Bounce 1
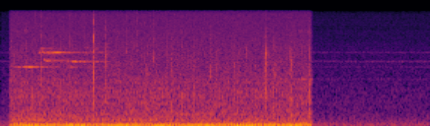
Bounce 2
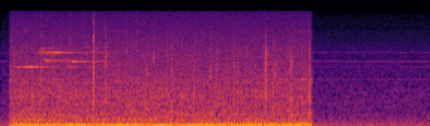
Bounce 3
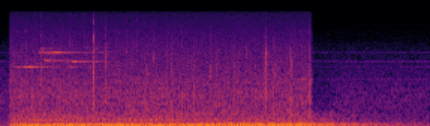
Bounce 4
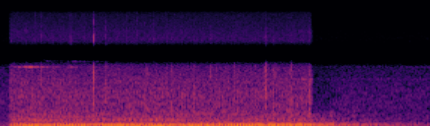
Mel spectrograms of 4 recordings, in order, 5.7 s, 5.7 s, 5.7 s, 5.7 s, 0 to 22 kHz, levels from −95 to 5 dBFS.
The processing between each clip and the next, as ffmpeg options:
-af "highshelf=f=6700:g=-12,volume=1.41"
-filter_complex "[0:a]acrossover=split=440|2300[s0][s1][s2];[s0]aecho=1:1:292|584|876|1168|1460|1752|2044:0.501|0.286|0.163|0.0928|0.0529|0.0302|0.0172[s3];[s1]acompressor=mode=upward:threshold=0.00794:ratio=2.5[s4];[s3][s4][s2]amix=inputs=3:normalize=0,volume=0.355"
-af "flanger=delay=2.7:depth=4.8:regen=-52:speed=0.55:shape=triangular,asuperstop=centerf=3800:order=12:qfactor=1.2"

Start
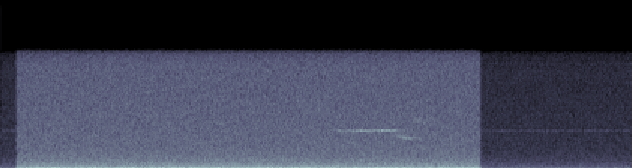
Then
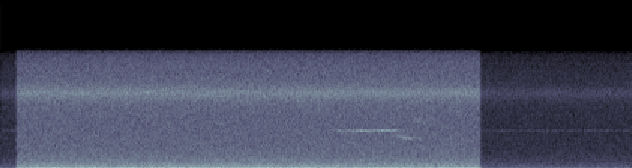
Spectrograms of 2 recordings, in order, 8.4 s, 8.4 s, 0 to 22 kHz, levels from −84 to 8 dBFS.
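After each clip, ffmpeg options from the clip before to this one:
-af "equalizer=f=9800:w=3.9:g=11.5,volume=0.891"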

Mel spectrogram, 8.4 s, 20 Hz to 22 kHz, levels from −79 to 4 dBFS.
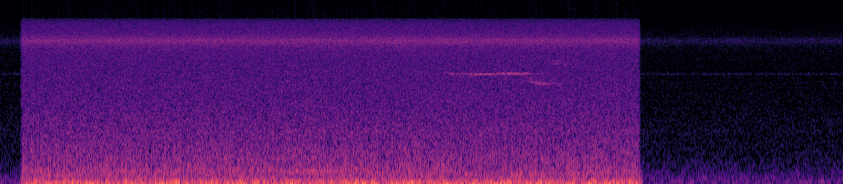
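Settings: -filter_complex "[0:a]acrossover=split=260|1200[s0][s1][s2];[s0]flanger=delay=17:depth=2.5:speed=0.67[s3];[s1]acrusher=bits=6:dc=4:mix=0:aa=0.000001[s4];[s3][s4][s2]amix=inputs=3:normalize=0,volume=0.398"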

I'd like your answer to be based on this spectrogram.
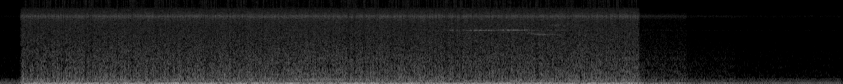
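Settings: -filter_complex "[0:a]aecho=1:1:479|958|1437|1916:0.224|0.0985|0.0433|0.0191,asplit=2[s0][s1];[s1]aeval=exprs='(mod(15.8*val(0)+1,2)-1)/15.8':c=same,volume=0.398[s2];[s0][s2]amix=inputs=2:normalize=0,aeval=exprs='val(0)+0.00631*(sin(2*PI*50*n/s)+sin(2*PI*2*50*n/s)/2+sin(2*PI*3*50*n/s)/3+sin(2*PI*4*50*n/s)/4+sin(2*PI*5*50*n/s)/5)':c=same,volume=0.355"

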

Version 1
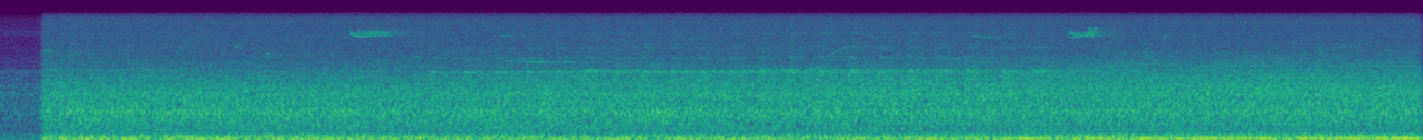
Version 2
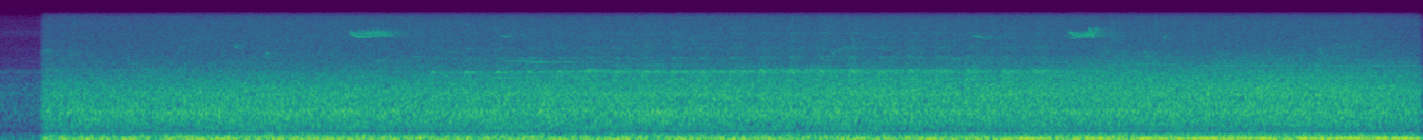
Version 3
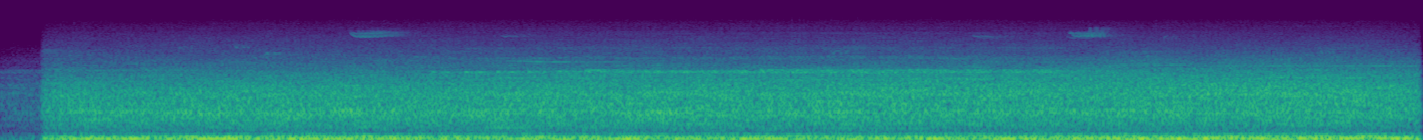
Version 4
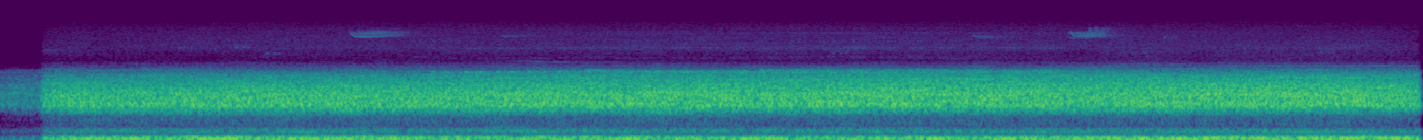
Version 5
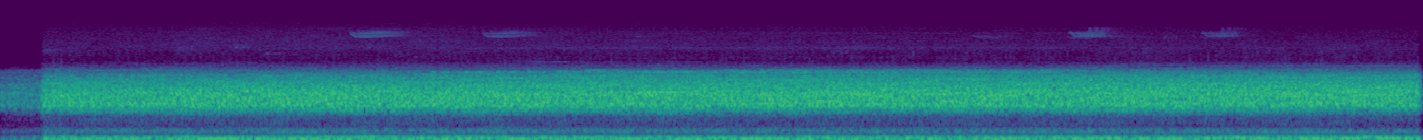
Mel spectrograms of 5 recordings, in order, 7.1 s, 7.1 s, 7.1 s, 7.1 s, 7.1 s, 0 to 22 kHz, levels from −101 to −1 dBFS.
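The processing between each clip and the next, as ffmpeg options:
-af "equalizer=f=260:w=1.3:g=-7,dynaudnorm=f=620:g=3:m=1.41"
-filter_complex "[0:a]lowpass=3000,asplit=2[s0][s1];[s1]aecho=0:1:38|59:0.668|0.562[s2];[s0][s2]amix=inputs=2:normalize=0,volume=0.631"
-af "firequalizer=gain_entry='entry(100,0);entry(170,-22);entry(250,11);entry(390,-20);entry(680,-21);entry(980,14);entry(2300,7);entry(3700,-25);entry(5300,-7);entry(8800,0)':delay=0.05:min_phase=1,volume=0.708"
-filter_complex "[0:a]acrossover=split=130|1300|2700[s0][s1][s2][s3];[s0]acompressor=threshold=0.01:ratio=4[s4];[s1]acompressor=threshold=0.0126:ratio=4[s5];[s2]acompressor=threshold=0.0251:ratio=4[s6];[s3]acompressor=threshold=0.00282:ratio=4[s7];[s4][s5][s6][s7]amix=inputs=4:normalize=0,asplit=2[s8][s9];[s9]aecho=0:1:663:0.531[s10];[s8][s10]amix=inputs=2:normalize=0"

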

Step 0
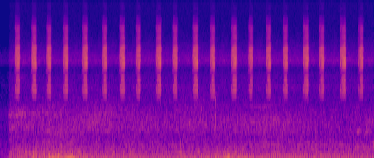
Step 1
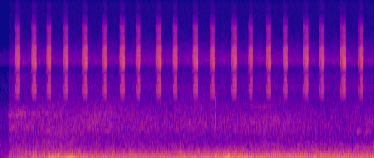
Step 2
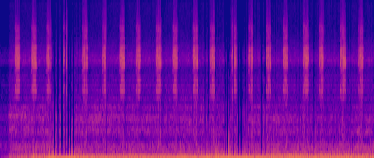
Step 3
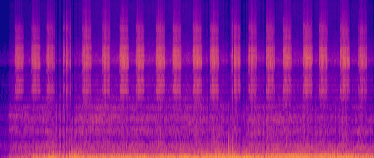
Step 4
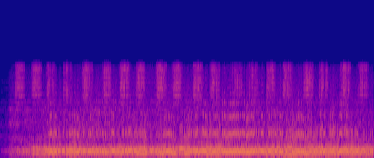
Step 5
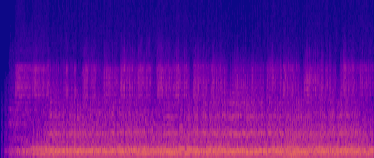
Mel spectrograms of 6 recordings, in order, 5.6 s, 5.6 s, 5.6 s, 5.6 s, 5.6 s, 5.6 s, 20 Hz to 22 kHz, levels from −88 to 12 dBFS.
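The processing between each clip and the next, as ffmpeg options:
-af "asubboost=boost=7.5:cutoff=150"
-filter_complex "[0:a]aecho=1:1:2.9:0.6,acrossover=split=490[s0][s1];[s1]alimiter=limit=0.126:level=0:latency=1:release=84[s2];[s0][s2]amix=inputs=2:normalize=0,volume=9.44,asoftclip=hard,volume=0.106"
-filter_complex "[0:a]dynaudnorm=f=470:g=3:m=1.88,asplit=2[s0][s1];[s1]aecho=0:1:36|57:0.376|0.631[s2];[s0][s2]amix=inputs=2:normalize=0"
-af "aeval=exprs='val(0)*sin(2*PI*220*n/s)':c=same,flanger=delay=17:depth=7.6:speed=1,aresample=8000,volume=15,asoftclip=hard,volume=0.0668,aresample=44100"
-filter_complex "[0:a]aeval=exprs='(tanh(31.6*val(0)+0.45)-tanh(0.45))/31.6':c=same,acrusher=bits=8:mix=0:aa=0.5,asplit=2[s0][s1];[s1]aecho=0:1:117:0.668[s2];[s0][s2]amix=inputs=2:normalize=0"

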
